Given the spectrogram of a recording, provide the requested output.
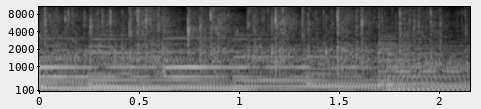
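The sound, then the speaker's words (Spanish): Loud, sustained crowd applause for Christ at a church service, a dense and steady patter of many hands clapping, with held keyboard-like tones humming underneath and no talking. “ese aplauso fuerte a Cristo porque Él es bueno.”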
